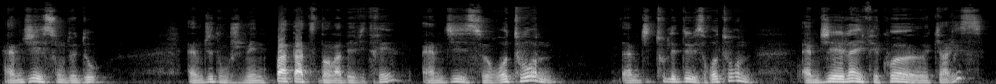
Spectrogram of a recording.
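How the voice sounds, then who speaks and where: A man casually retelling a story to his viewers, rambling with many fillers and animated bursts when he quotes others. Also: fairly low pitch, brisk, slightly rough. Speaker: online commentator recounting a story.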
